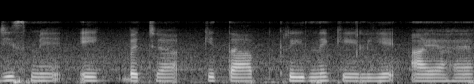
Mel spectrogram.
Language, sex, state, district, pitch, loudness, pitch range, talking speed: Hindi, male, Punjab, Fazilka, 165 Hz, -19 LUFS, 160-175 Hz, 115 wpm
